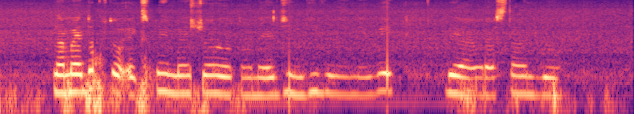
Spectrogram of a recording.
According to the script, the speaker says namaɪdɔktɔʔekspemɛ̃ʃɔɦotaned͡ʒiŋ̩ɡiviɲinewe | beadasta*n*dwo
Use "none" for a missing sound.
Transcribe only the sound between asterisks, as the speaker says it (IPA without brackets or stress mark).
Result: n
